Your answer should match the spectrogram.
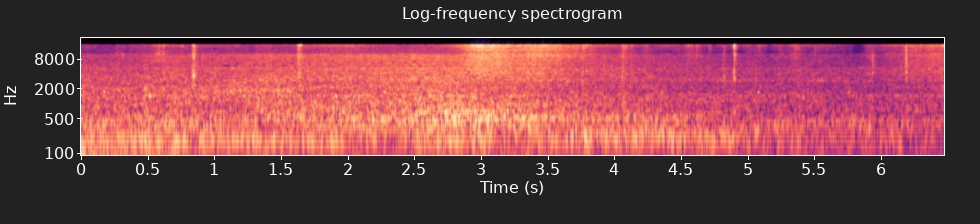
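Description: Steady hum and rush of background noise inside a minivan's cabin, with a faint low tone throughout, a gentle swell about halfway and a few faint clicks.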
